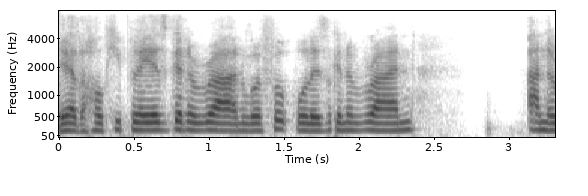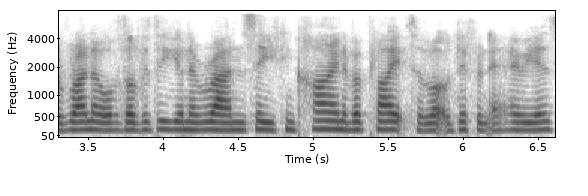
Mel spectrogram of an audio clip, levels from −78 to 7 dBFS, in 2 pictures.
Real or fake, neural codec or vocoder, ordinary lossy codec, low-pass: fake; codec, 16 kHz in and 24 kHz out, 0.6 kbps, FocalCodec, streaming, 2048 codes; AAC, 32 kbps; 7.2 kHz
